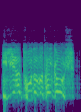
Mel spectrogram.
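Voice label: left wing, mood medium, French; War Thunder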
